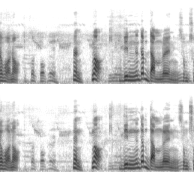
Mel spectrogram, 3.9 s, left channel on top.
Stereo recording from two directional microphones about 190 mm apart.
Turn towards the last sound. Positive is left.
turn(degrees=-15)  # may be behind; listen again after turning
